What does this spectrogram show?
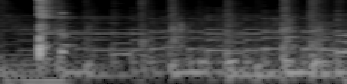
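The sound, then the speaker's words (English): Glasses clink together in a toast to Prosecco: one sharp, bright chime that rings on, followed by a couple of softer taps, with no talking. “Thumbs up to Prosecco. Yes. Excellent. Definitely. Cheers. Cheers. Cheers.”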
